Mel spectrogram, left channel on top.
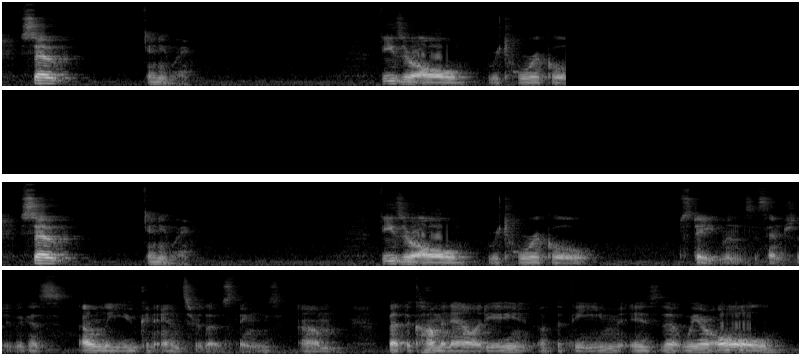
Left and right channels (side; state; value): left; drops out; at 5.7 s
